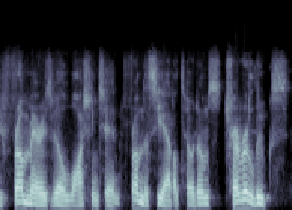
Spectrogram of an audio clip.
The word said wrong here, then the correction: Lukes: who had, or I keep, you know what, I keep saying his name wrong. I think it's Lux, actually.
